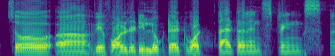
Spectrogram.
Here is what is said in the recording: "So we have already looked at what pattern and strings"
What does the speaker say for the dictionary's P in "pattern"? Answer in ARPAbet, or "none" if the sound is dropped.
P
